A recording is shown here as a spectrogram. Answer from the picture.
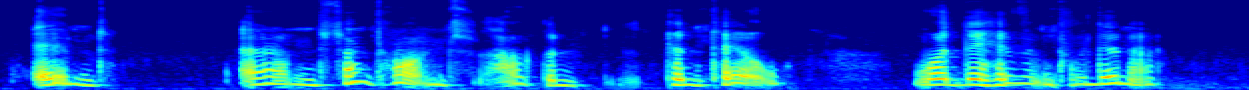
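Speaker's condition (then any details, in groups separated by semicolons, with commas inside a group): Cerebral palsy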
